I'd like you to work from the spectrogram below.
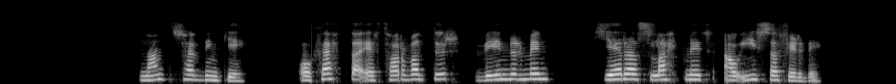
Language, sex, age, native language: Icelandic, female, 40-49, Icelandic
